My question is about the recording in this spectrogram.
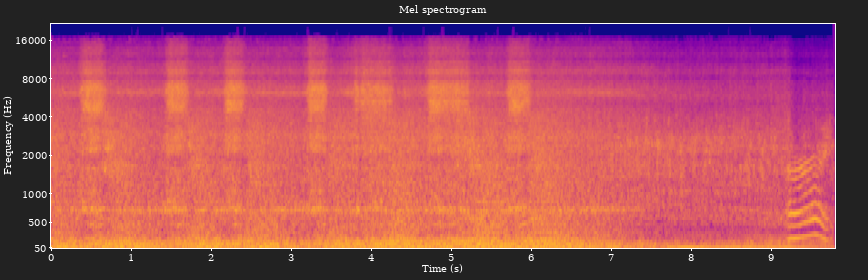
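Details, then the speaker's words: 1959 Chevy Bel Air 348 V8, Rochester 4-Jet, after fitting the rubber pump from a Rochester 2GC kit into the accelerator pump. Strong rumble with crisp, clean throttle blips and no hesitation; normal revving after the repair. "i'd say that's all good maybe we'll let it uh we'll take it out for a run see how it rides down the road"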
